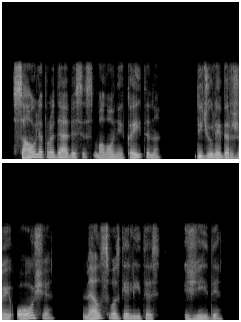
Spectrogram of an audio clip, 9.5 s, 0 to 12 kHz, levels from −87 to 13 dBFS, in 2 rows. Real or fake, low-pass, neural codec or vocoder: real; 7.2 kHz; none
